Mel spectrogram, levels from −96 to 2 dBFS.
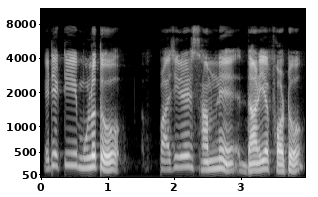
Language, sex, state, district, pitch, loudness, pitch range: Bengali, male, West Bengal, Alipurduar, 190 Hz, -19 LUFS, 160-220 Hz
